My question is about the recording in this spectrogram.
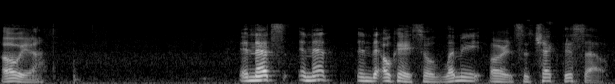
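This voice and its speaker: A man hosting a live trading stream, talking casually through charts, rambling with many restarts and bursts of excitement. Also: a little high, measured pace. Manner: rambling, restarts often, gets excited and repeats himself. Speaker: livestream trading host. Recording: slightly dull lo-fi stream audio.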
